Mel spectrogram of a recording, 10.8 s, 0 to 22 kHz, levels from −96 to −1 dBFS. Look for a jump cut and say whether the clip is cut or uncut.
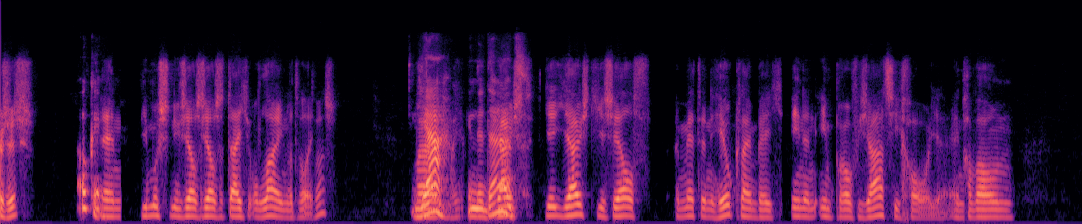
cut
